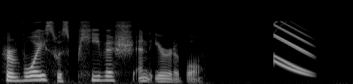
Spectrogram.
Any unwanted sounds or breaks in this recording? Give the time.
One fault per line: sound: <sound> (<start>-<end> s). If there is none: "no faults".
sound: chirp (2.7-3.2 s)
